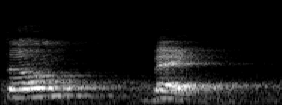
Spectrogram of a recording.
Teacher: Quando eu falo também, apresentou o I nasalizado. Isso significa que aqui, ó, houve uma nasalização, porque apresentou uma vogal que não estava aparecendo ali, nasalizada.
